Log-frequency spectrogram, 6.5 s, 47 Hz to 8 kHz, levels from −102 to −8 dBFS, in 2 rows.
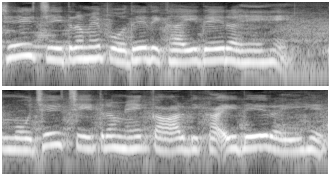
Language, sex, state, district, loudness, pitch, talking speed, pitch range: Hindi, female, Madhya Pradesh, Dhar, -13 LUFS, 230 Hz, 165 wpm, 210-245 Hz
